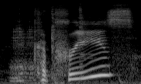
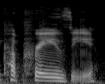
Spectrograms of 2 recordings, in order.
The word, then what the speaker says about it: caprese: up together here first is it capris or caprese i would say caprese like you got to say it like an italian wood right it's a caprese not capris and high oatmeal goat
